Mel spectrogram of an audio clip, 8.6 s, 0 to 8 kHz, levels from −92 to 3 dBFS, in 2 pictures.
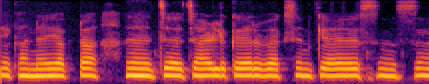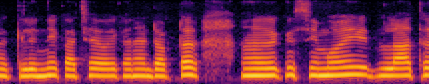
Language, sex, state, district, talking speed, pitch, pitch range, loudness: Bengali, female, West Bengal, Purulia, 100 wpm, 210 Hz, 200-215 Hz, -14 LUFS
